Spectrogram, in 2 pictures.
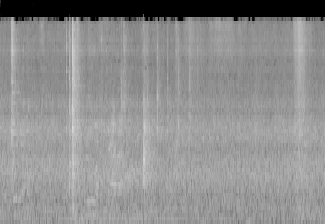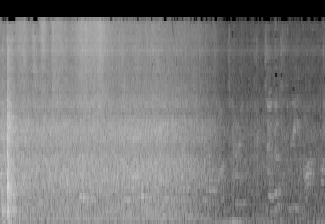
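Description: Steady whir of an electric box fan with a low motor hum, broken by several sharp knocks, the loudest about two-thirds of the way through. The whir falls away near the end.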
